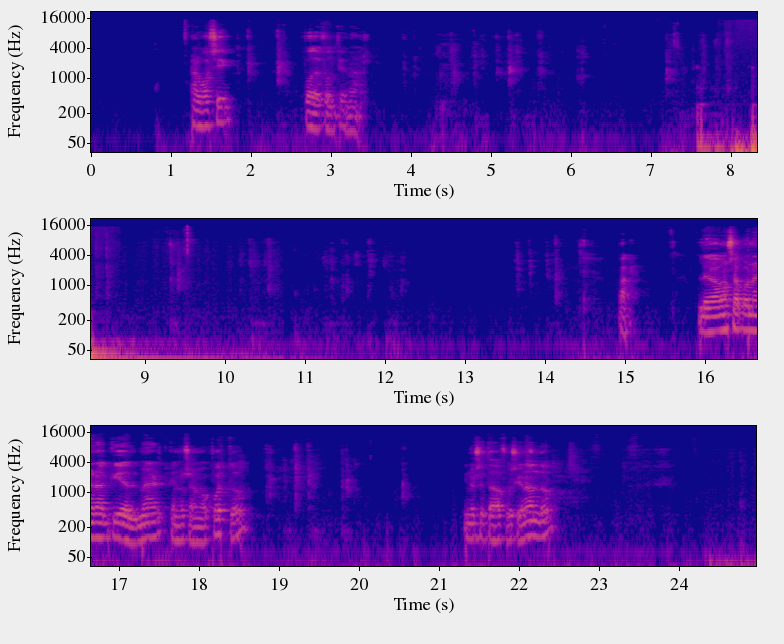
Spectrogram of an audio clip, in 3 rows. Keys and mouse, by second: 0.9 click, 1.3-6.4 middle drag, 4.3 alt+q, 6.4 alt+right click, 7.7 ctrl+KP_Add, 8.4 ctrl+KP_Subtract, 10.3 g, 11.0 click, 11.3 s, 11.9 click, 12.0 g, 12.9 click, 14.0 Tab, 14.5-16.5 middle drag, 16.5-18.6 drag, 18.6-20.1 shift+middle drag, 19.1 Tab, 20.1 alt+right click, 22.2 Tab, 24.8-24.9 drag.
